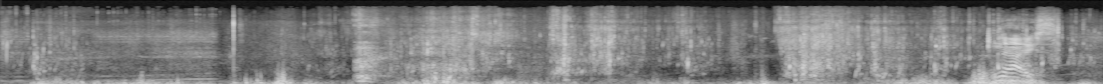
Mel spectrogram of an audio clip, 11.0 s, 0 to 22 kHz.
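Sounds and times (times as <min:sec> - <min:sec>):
wind rumbling on microphone: 0:00.0 - 0:11.0
fish splashing in water: 0:07.8 - 0:09.7.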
